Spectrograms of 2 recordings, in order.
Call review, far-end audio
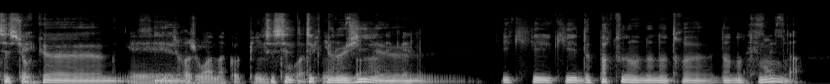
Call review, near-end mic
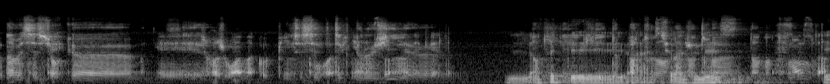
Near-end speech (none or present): present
